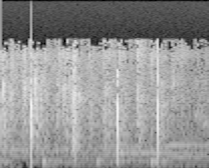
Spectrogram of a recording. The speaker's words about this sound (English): Get a Lord a hand clap of praise again for our guests, our visitors.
